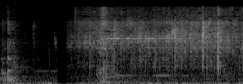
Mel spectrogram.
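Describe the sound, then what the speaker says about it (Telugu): Toor dal and coriander seeds fry in oil toward a golden colour for curry leaves rice, a close, even sizzle after a brief gap, with faint stirring. "కందిపప్పు ధనియాలు వేసి ఫ్రై చేసుకుందాం గోల్డెన్ కలర్ వచ్చే వరకు ఫ్రై చేసుకోవాలి"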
